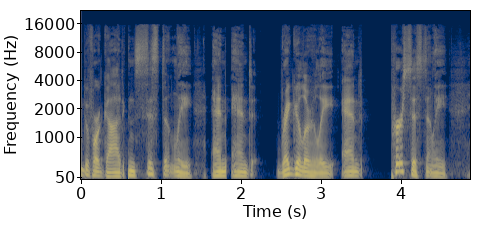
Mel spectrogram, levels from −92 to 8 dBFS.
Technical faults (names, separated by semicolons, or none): compressed frames skipped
